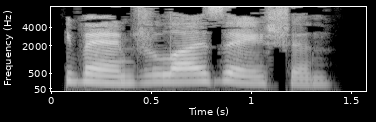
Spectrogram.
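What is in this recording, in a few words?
"evangelisation", British English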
